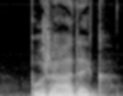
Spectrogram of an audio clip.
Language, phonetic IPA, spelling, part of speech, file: Czech, [ˈpor̝aːdɛk], pořádek, noun, Cs-pořádek.ogg
- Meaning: order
